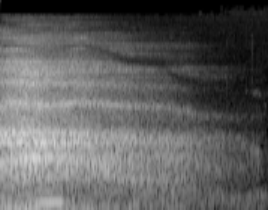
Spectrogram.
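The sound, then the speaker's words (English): A deep breath during a guided reflective practice comes as a single long, breathy, sigh-like exhale that starts fairly loud and fades steadily over nearly two seconds, with no talking. “we'll take a deep breath in and a deep breath out.”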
